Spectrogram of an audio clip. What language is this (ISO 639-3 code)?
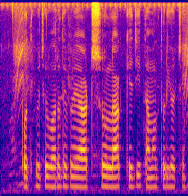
ben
